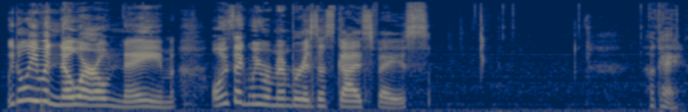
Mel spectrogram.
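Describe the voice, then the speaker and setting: A woman's voice: fairly high pitch, sing-song, measured pace, fairly bright tone, dry recording. A woman doing casual let's play commentary on a visual novel, giggly and sympathetic as she reacts to the story. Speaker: game streamer reading a visual novel aloud.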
